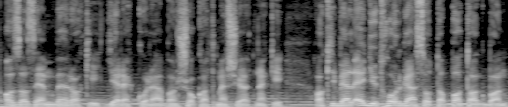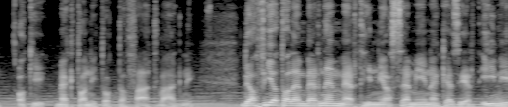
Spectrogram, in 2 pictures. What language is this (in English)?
Hungarian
